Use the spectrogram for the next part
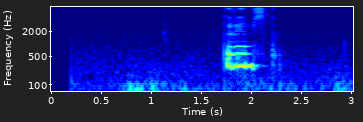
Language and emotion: Russian, neutral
